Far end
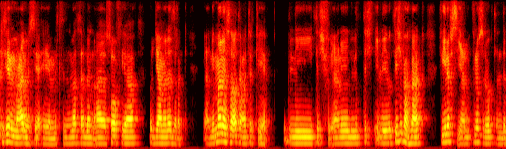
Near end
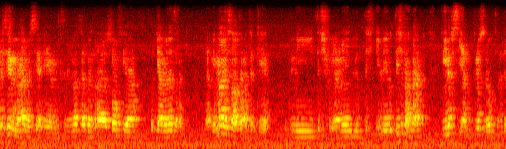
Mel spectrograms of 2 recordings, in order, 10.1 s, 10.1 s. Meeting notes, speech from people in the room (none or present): none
